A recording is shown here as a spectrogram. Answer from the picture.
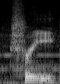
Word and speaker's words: three: are saying for example three is actually said as tree like the tree that's in your backyard or front yard or something and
